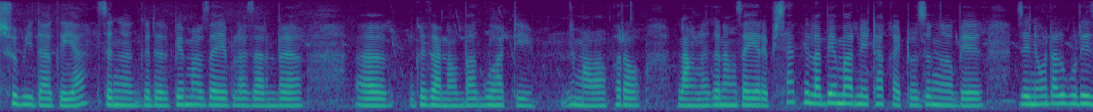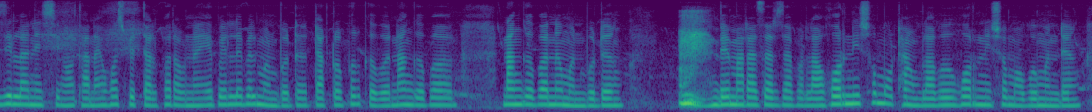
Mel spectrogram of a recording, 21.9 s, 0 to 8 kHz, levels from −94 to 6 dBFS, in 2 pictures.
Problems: constant background noise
